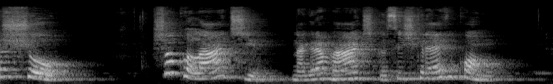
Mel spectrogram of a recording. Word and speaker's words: chocolate: Chocolate, na gramática, se escreve como? C-H-O. Só que esse CH, eu falo que o colate? Não, né? Eu falo chocolate.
